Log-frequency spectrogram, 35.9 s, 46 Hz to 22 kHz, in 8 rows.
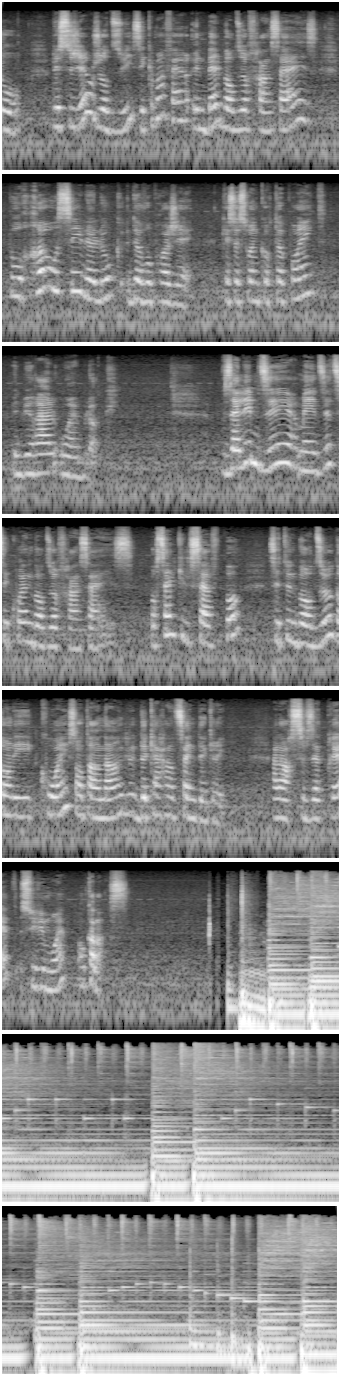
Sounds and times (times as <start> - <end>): Speech: 0.0 - 10.6, 11.9 - 21.0, 21.6 - 24.2
Music: 25.5 - 35.9.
